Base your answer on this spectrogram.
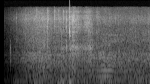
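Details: Honey bees at a hive feeder, buzzing as a steady broadband hum with a few sharp clicks and taps.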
